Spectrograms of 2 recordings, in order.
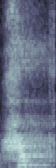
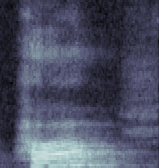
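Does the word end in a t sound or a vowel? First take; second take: t sound; vowel. First: The word ends with a clipped t sound. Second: The word ends on an open vowel. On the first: The speaker calls it wrong. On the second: The speaker calls it right.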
